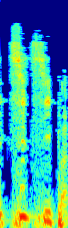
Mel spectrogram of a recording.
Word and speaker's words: Tsitsipas: non, c'est Stéphanos Tsitsipas. Les- Tsitsipas. Non, le gon S que yo pas. Non, non, non, TS, ça, c'est Tsitsipas.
